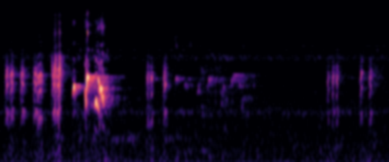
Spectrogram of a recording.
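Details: Wild southern bulbul with a big voice answering a caged lure bird: quick chips rise into a loud, fluty, gurgling phrase, followed by scattered soft chirps trailing off.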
